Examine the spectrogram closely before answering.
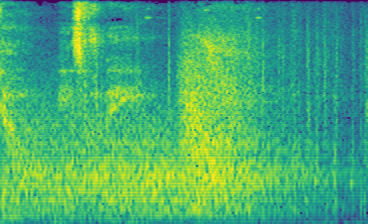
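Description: Sparkles chime and tinkle.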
